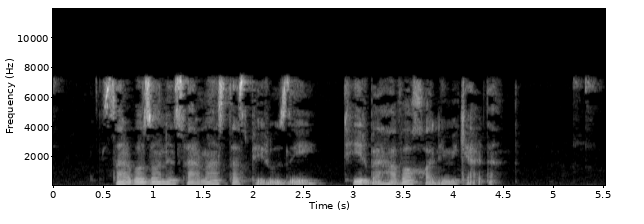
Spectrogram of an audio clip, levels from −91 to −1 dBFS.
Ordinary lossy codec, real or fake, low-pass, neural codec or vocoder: MP3, 48 kbps; real; 7.2 kHz; none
